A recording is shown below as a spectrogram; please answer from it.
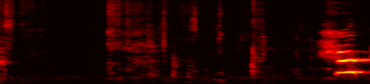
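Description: A hardcover picture book being handled and its page turned: a few short, light paper rustles and taps.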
